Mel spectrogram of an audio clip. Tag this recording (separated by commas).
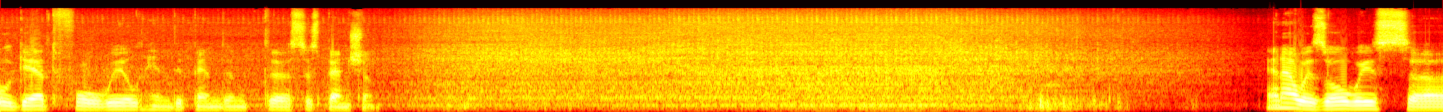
Vehicle, Heavy engine (low frequency), outside, urban or man-made, Speech, Engine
